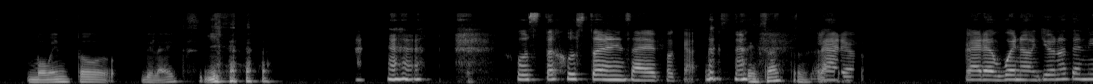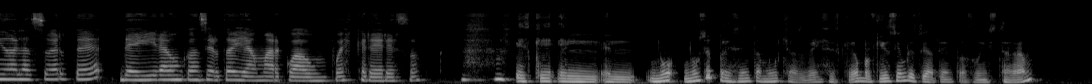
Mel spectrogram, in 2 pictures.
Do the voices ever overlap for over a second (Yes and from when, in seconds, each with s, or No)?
No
